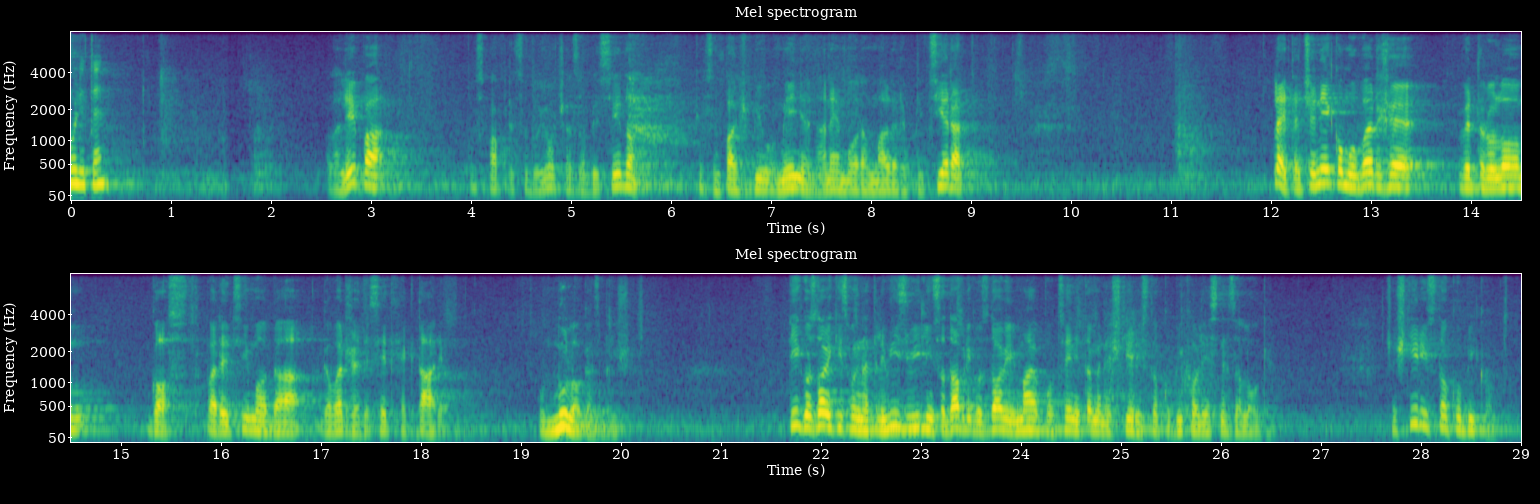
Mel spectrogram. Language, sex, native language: Slovenian, male, Slovenian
